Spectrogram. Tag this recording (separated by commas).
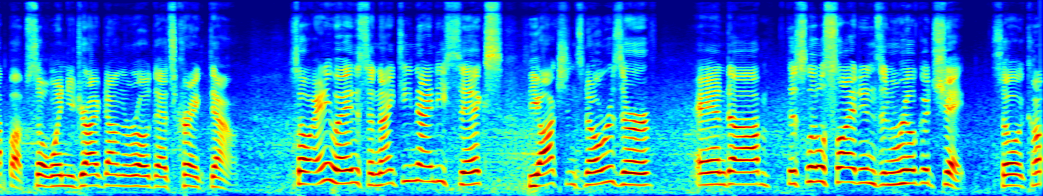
Speech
